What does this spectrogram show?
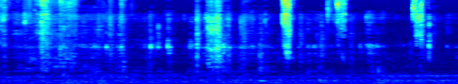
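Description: Faint close-up chewing of french fries with ketchup: soft, irregular wet mouth clicks, a little louder twice in the middle.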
